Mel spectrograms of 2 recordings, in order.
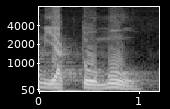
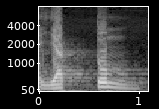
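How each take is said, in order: First: The word ends on a short u vowel. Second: The word ends on the consonant m. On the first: "aslinya kan yaktumu. Aslinya dom" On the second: "harus dibaca sukun. Maka bunyinya yaktum"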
